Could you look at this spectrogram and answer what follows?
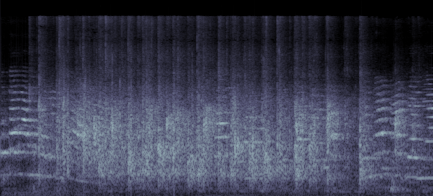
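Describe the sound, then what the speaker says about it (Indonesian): A class claps for Lintang, a student, during a school lesson on a class agreement: dense, steady applause from a room of children fills nearly seven seconds, with scattered voices mixed in before it fades near the end. "tepuk tangan untuk Lintang"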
